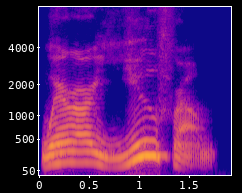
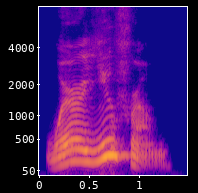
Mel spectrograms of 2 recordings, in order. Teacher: And then we ask them, where are you from? And we do we have an emphasis on you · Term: returning a question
